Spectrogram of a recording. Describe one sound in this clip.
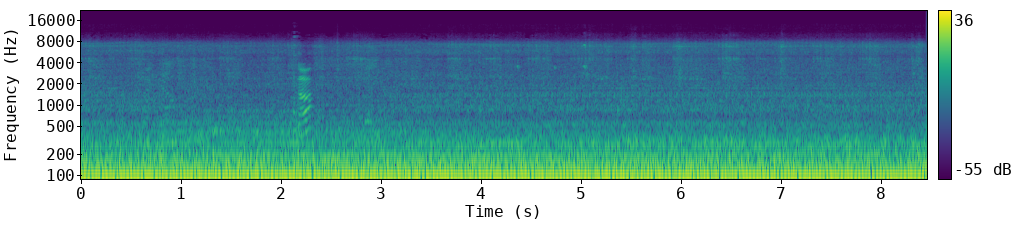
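A heavy diesel engine rumbles steadily close by.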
